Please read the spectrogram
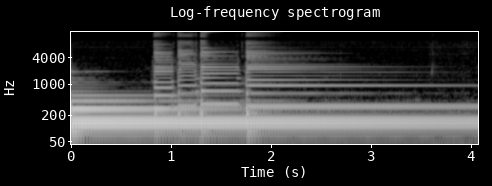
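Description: Guitar music: a low chord struck suddenly, a few quick notes about a second in, then a new chord left ringing and slowly fading.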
